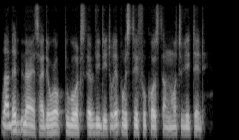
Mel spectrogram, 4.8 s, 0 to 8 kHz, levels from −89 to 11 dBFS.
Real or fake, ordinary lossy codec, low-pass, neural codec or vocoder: fake; none; 7.2 kHz; codec, 16 kHz, 0.5 kbps, FunCodec, trained on Chinese and English, 25 frames a second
